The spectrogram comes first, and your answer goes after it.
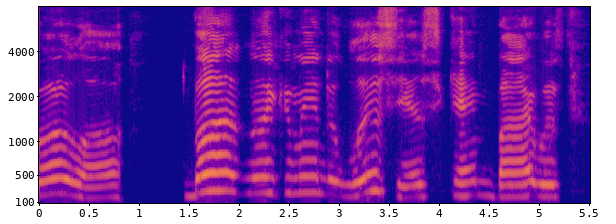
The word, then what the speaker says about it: Lysias: She doesn't pronounce Alicia. She says Lysias.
